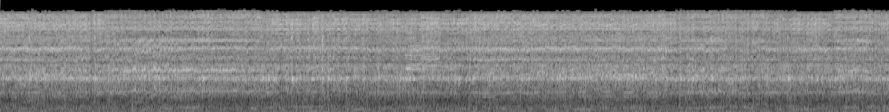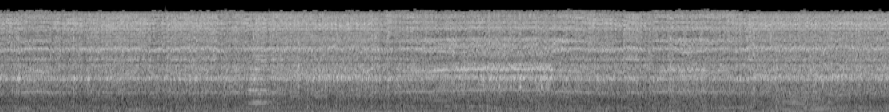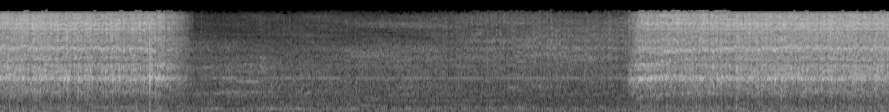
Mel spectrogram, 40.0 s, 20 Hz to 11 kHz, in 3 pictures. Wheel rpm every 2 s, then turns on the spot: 160, 160, 170, 160, 160, 160, 160, 160, 160, 160, 160, 160, 160, 160, 110, 0, 0, 0, 120, 160.
none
